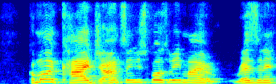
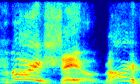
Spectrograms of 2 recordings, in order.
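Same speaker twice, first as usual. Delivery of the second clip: exaggerated posh English; 3 semitones higher, 4 dB louder than usual.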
